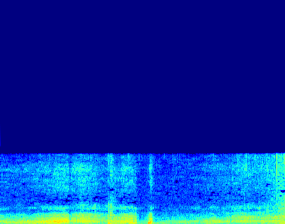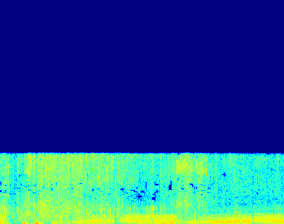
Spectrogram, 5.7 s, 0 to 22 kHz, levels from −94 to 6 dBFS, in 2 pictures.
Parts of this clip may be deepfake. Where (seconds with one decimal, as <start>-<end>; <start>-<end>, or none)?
0.0-0.5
